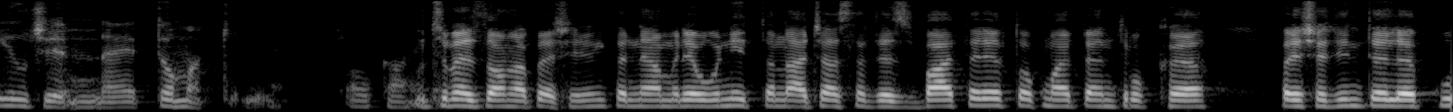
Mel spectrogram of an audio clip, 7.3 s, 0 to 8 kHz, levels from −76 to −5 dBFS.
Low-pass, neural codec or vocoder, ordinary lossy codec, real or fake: none; codec, 16 kHz, 2 kbps, FunCodec, trained on LibriTTS, 25 frames a second; none; fake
